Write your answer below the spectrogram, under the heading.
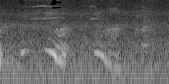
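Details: An impatient male Alaskan Malamute, out shopping with his owner, complains with short, high whines that slide downward.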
